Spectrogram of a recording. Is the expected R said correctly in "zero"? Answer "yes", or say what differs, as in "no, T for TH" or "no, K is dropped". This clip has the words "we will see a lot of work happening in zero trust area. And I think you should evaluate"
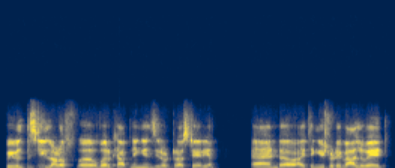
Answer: yes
